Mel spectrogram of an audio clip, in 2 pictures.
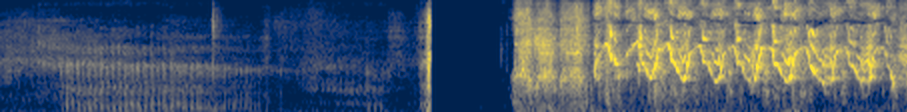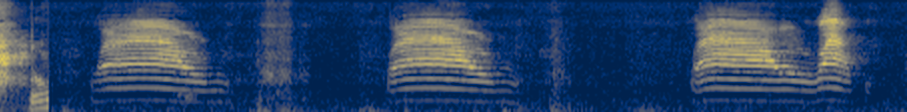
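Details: Pet cat from a compilation of angry, freaking-out pets: a harsh, rasping burst of noise, then three drawn-out, harmonic meows, each falling slightly, spaced roughly two seconds apart, with a sharp click beforehand.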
